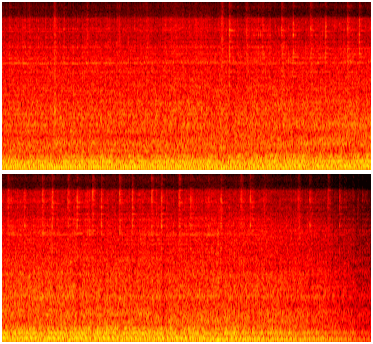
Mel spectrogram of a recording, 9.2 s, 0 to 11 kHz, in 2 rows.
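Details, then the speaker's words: 1951 Farmall M tractor petrol engine, after changing to Autolite spark plugs, running mostly evenly and much smoother but with a faint, occasional tiny miss and pop; coolant was also found in the oil. "so it's actually running pretty darn good at this point mostly because of that spark plug change but it's not perfect I'm still getting an occasional tiny little Miss and pop here in there"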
